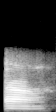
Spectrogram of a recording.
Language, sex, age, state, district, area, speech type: Tamil, female, 60+, Tamil Nadu, Coimbatore, urban, conversation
